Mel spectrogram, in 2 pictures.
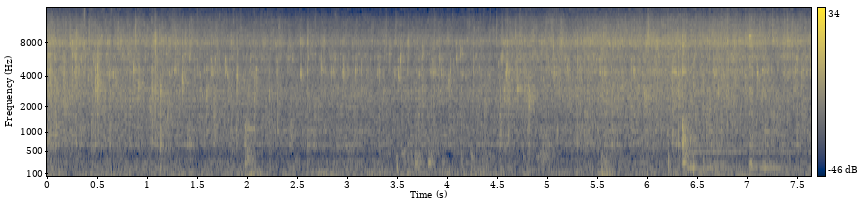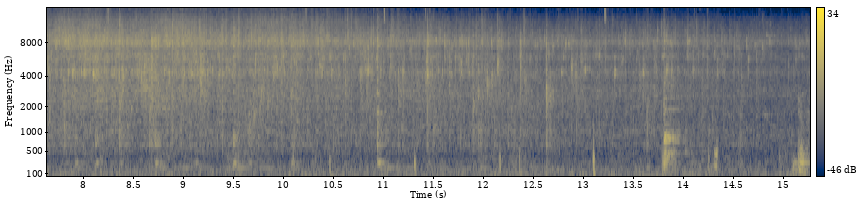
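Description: Chopped onion frying in a small amount of oil for a potato, spinach and eggplant dish, a steady close sizzle with faint crackles and occasional clinks running throughout without talk.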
